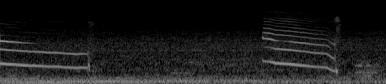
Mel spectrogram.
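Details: Domestic cat Anna, a mother with her kittens: two long meows, each sliding steadily downward, separated by nearly two seconds of quiet; faint low background rumble.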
